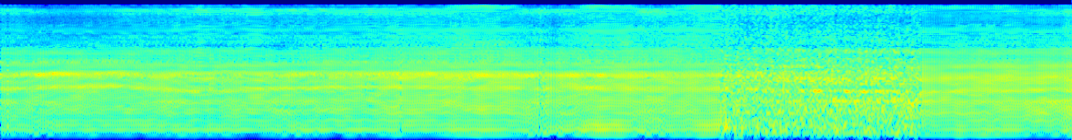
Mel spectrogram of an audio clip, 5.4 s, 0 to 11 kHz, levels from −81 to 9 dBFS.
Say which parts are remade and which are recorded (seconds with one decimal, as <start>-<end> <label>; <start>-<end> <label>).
0.0-3.6 remade; 3.6-4.6 recorded; 4.6-5.4 remade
